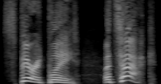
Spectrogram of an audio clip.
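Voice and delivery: high, intent battle shout; battle cry. Acted. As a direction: call the attack as you unleash it. Ultimate attack callout.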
